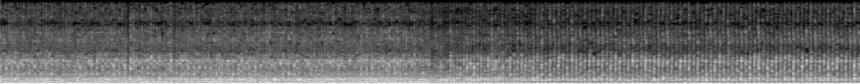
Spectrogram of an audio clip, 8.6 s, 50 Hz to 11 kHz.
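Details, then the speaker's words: Farmall 300 Row Crop tractor given throttle after the rust-holed exhaust manifold was replaced, the muffler refitted and the clutch adjusted: deep, steady, even beat with a brief speed change. Sounds good; normal running. "Like it. She sounds good."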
